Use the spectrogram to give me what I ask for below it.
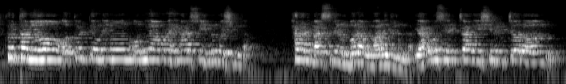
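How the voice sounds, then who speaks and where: A man's voice: high-pitched, a little mellow. A male pastor giving a Sunday morning sermon in a church sanctuary, citing scripture and posing rhetorical questions to the congregation. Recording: very echoey hall from far off.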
